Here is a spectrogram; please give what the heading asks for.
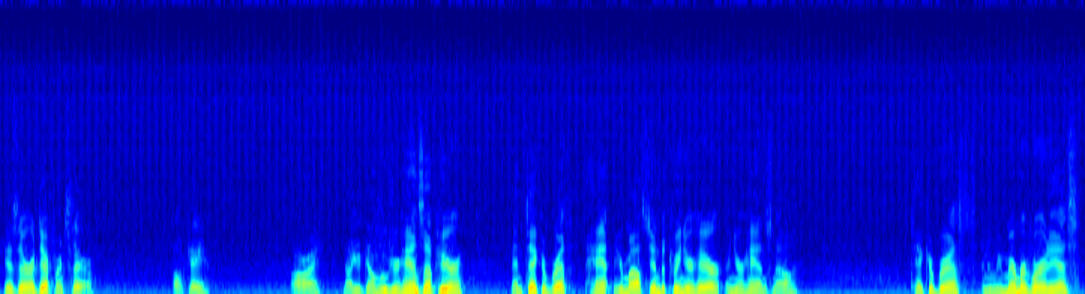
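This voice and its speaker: Unhurried and prone to frequent pauses, an older trumpet clinician with a medium-pitched voice tells anecdotes in a folksy way to a college audience. He then guides them calmly through breathing, and the archival recording sounds dull and lo-fi.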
